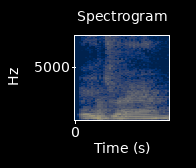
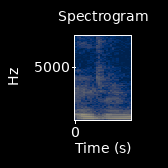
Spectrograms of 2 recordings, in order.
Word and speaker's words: Adrian: underscore underscore and really my name is pronounced Adrian but I say a dream because I'm just like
